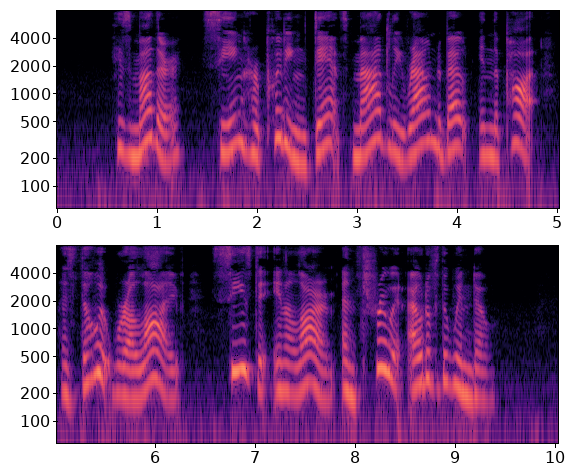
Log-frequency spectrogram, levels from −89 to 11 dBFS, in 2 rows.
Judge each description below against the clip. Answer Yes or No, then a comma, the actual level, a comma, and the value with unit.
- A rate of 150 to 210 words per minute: Yes, average, 165 wpm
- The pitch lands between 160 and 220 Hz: No, high, 230 Hz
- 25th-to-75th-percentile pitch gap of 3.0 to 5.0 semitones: No, wide, 5.5 semitones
